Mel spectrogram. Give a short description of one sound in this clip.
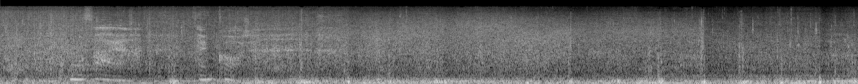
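Footsteps thud quickly on wet ground.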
